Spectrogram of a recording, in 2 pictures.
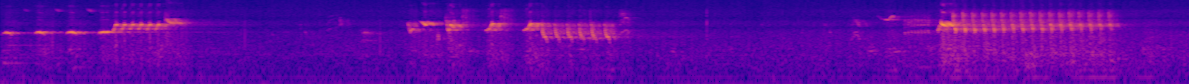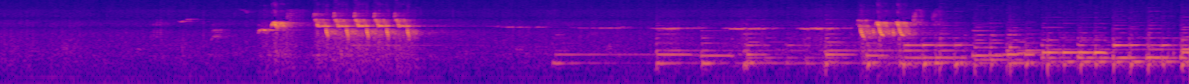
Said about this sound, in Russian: Уже сквозь призывный щебет пернатых властно доносится щелканье соловья.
